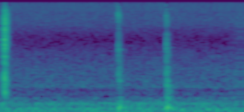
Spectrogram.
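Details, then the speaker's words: VW group car in a quiet cabin, scan-tool actuation test of the front passenger window regulator: three short dry clicks with no motor run following. The motor clicks without moving the window; a fault is suspected, not confirmed. "Now we heard something move there, but it didn't actually do anything. Which is quite strange."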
